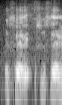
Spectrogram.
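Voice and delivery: usual speaking voice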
